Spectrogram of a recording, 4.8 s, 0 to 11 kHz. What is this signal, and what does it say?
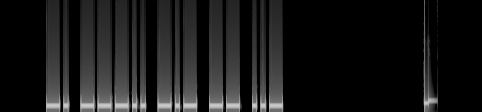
Morse code, heard as a keyed tone, about 28 wpm, 700 Hz. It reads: N8KMU
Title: USA Call Signs Repeated 2x 28wpm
